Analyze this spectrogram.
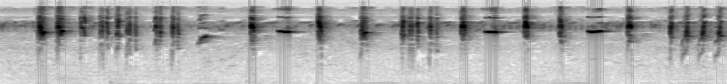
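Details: Sunbird called kolibri ninja, song used to lure training birds; rapid high chirps in bursts interspersed with short clear whistled notes, steady and busy, faint low hum at times.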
